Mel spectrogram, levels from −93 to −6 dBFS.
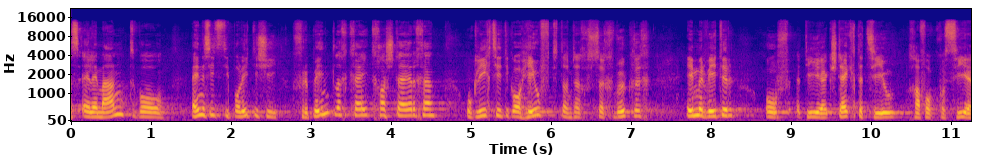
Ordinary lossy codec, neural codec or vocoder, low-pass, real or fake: none; vocoder, 44.1 kHz, 128 mel bands, Pupu-Vocoder; 14.4 kHz; fake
